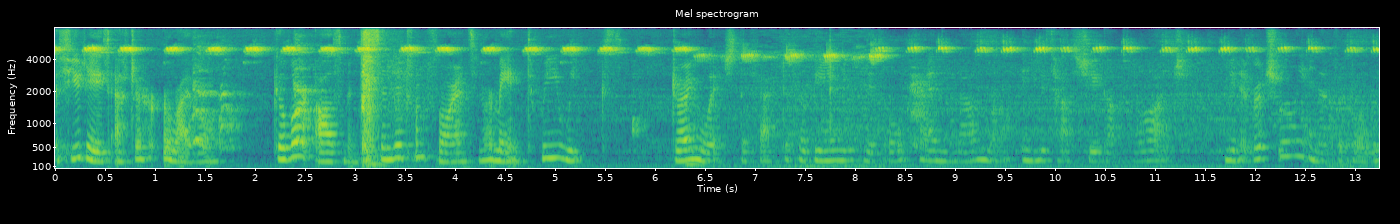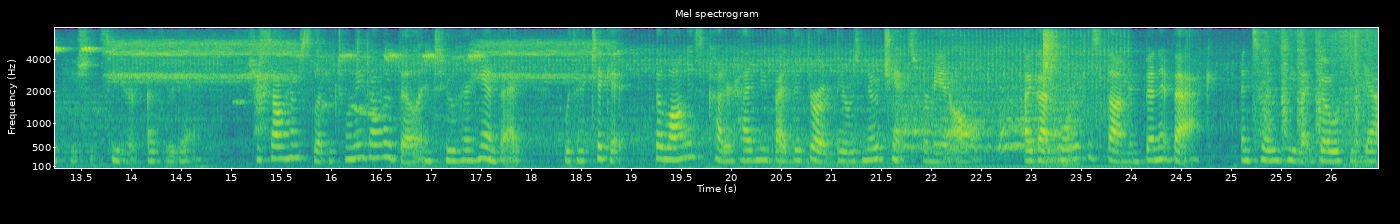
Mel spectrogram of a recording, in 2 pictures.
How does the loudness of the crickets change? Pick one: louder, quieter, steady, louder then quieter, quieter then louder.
quieter.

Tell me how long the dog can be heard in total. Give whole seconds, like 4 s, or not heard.
7 s.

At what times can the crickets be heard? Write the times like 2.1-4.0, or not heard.
0.0-18.9.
